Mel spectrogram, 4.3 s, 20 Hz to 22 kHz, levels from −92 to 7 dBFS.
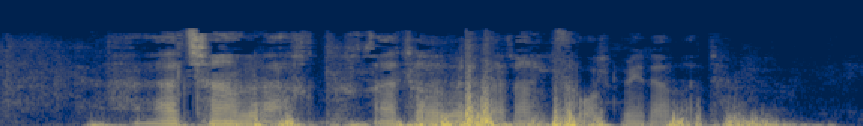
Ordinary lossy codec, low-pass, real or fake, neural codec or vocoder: MP3, 32 kbps; 10.8 kHz; fake; codec, 44.1 kHz, 7.8 kbps, Pupu-Codec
